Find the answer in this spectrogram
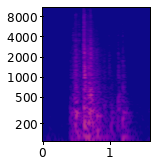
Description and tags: Insistent testing of a locked doorknob recorded in studio (clean recording)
